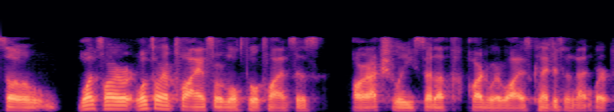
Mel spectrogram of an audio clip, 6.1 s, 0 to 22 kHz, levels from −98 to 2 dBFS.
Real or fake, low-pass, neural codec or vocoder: fake; 5.4 kHz; codec, 16 kHz, 1 kbps, FreqCodec, larger model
